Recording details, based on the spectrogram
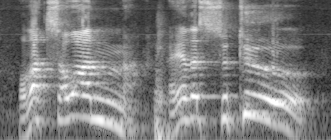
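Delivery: very loud, very high, booming Irish dockworker call. Retelling a dock scene, the speaker quotes a man catching fish in an Irish dock worker accent. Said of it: "An Irish dock worker".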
